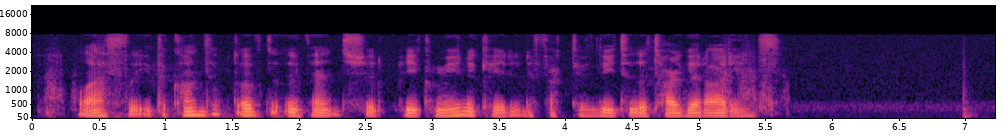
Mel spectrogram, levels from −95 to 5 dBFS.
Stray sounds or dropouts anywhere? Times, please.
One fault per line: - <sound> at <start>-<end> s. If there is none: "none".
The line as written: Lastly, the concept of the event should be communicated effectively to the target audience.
- thud at 7.0-7.2 s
